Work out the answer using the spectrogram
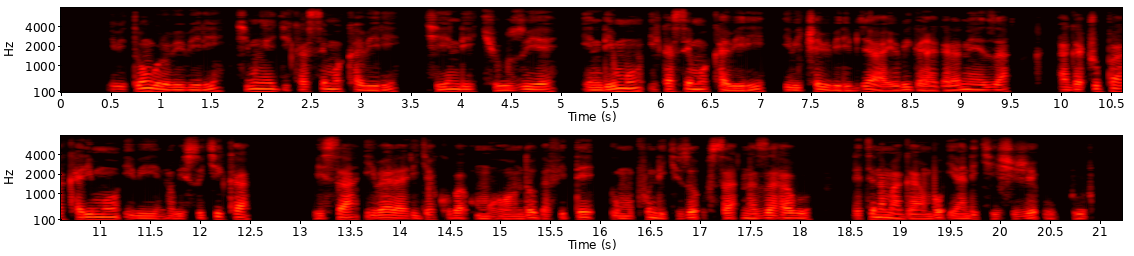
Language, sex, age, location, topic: Kinyarwanda, male, 25-35, Kigali, health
